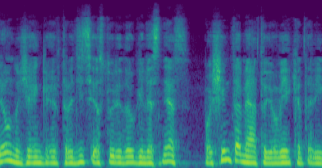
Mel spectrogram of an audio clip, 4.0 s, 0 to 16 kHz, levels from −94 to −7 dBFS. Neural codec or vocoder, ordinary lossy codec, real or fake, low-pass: none; AAC, 48 kbps; real; 14.4 kHz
